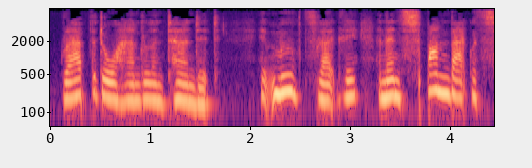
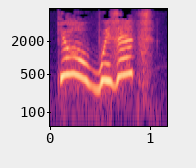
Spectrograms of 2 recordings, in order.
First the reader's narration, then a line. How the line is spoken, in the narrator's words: she screamed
